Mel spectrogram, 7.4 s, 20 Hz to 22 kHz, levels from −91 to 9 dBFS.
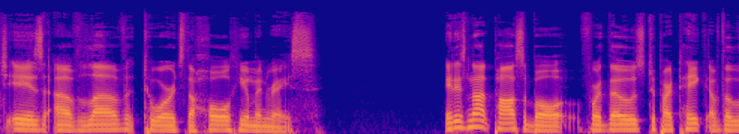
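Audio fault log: No technical faults are audible in this speech clip; the signal holds steady throughout with no interruptions, level problems or added disturbances.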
